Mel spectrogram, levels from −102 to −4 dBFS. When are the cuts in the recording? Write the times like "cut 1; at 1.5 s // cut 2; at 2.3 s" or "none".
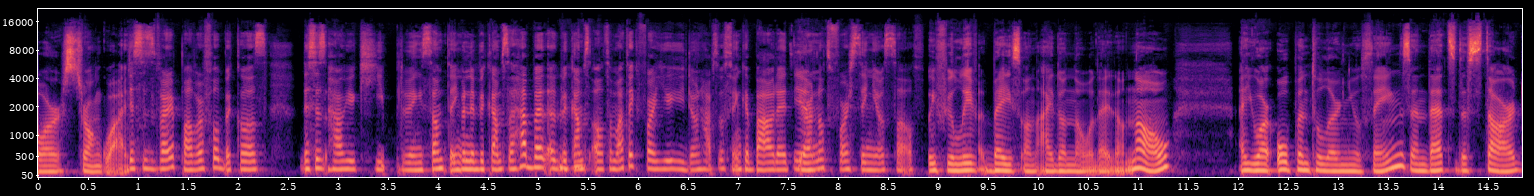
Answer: cut 1; at 0.9 s // cut 2; at 8.8 s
